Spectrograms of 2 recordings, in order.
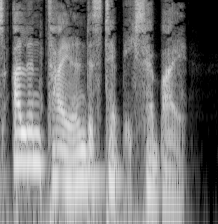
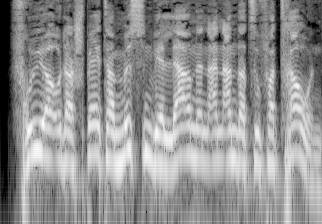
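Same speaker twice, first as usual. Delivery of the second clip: high, raised voice in exasperation; shouting; 8 semitones higher, 5 dB louder than usual. A narrator's reading. Young man urges the quarrellers to trust, shouting. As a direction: raise your voice, pitched high and insistent. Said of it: "dass er geschrien hatte".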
